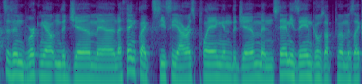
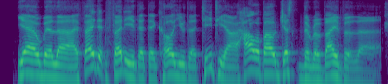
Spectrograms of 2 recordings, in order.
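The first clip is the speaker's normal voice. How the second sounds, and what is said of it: Connecticut accent impression. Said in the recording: “the best impression of Triple H I've ever... it's incredibly accurate... that's the most Connecticut accent I've ever heard”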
